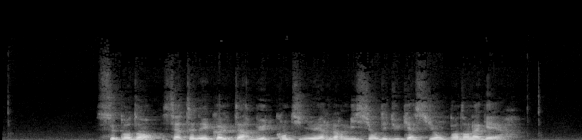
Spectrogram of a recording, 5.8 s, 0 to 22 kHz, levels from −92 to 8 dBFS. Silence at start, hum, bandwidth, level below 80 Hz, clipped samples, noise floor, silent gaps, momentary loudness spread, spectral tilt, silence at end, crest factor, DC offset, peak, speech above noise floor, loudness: 1.05 s; none; 7.2 kHz; -52 dBFS; under 0.1%; -60 dBFS; none; 6 LU; -9 dB/octave; 0.7 s; 16 dB; under 0.1%; 0 dBFS; 44 dB; -17 LUFS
